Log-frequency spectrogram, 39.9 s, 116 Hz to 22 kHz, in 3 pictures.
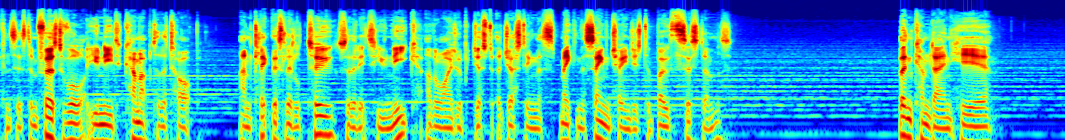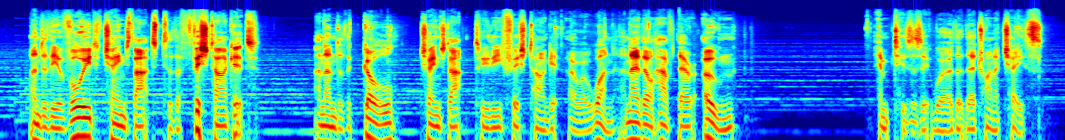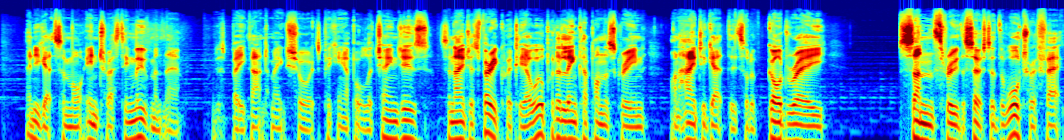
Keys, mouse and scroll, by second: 4.0 click, 7.9 scroll down 1, 14.5 click, 23.1 click, 26.6 middle click, 26.9 scroll up 1, 29.1 click, 31.7 click.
